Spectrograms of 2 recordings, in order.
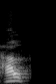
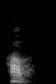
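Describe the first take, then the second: First: An L sound is pronounced before the F. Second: No L sound is pronounced before the F. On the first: The speaker calls it wrong. "এটা হাল্প হবে না" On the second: The speaker calls it right. "এটা হাফ উচ্চারিত হয়েছে"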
